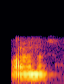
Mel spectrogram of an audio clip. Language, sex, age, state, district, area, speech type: Kashmiri, male, 18-30, Jammu and Kashmir, Shopian, rural, conversation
